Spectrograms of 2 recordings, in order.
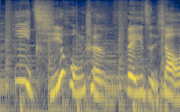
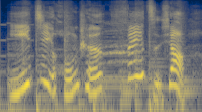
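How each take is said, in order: First: 骑 is given its current standard reading. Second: 骑 is given its older, traditional reading. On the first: "根据现在的规范读音，怕是要叫做" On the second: "原来呢叫做"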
